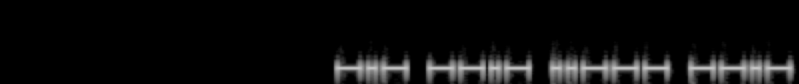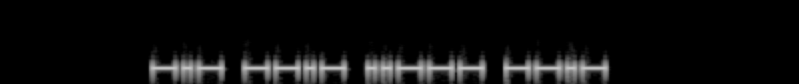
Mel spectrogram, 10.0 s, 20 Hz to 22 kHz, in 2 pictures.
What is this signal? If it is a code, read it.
Morse code, heard as a keyed tone, about 25 wpm, 700 Hz. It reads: KQ2Q KQ2Q
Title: USA Call Signs - 4 Characters - Repeated 2x - 25wpm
